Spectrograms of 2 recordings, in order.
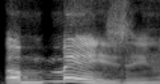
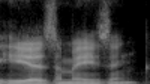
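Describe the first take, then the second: First: High drawn-out amazing; like James. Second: Said in the usual way. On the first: Retold or imitated. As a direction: stretch amazing up high and slow. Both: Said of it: "I'll say it like James".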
